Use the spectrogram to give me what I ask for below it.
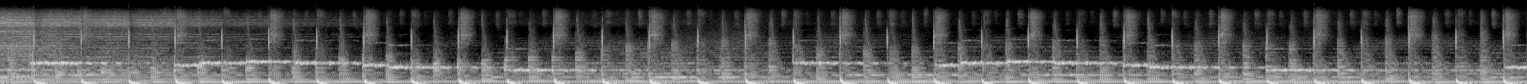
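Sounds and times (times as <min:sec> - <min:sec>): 
chords: 0:00.0 - 0:15.2.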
